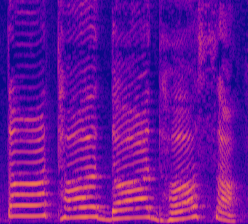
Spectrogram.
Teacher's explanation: इसमें हमारी जो जीभ है उसके नोक जो है ऊपर के दांतों को स्पर्श कर रही है। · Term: दंती व्यंजन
